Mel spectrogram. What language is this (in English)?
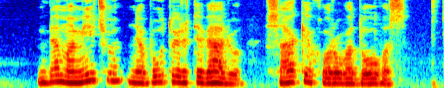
Lithuanian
